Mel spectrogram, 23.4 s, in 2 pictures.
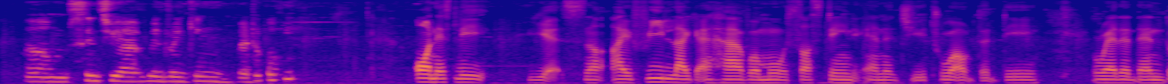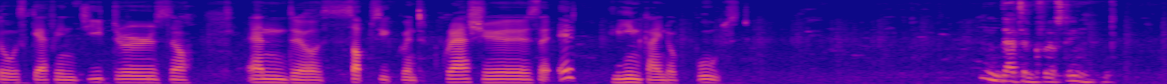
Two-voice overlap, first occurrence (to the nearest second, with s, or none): none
